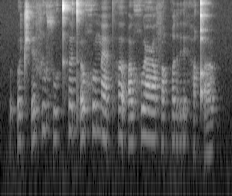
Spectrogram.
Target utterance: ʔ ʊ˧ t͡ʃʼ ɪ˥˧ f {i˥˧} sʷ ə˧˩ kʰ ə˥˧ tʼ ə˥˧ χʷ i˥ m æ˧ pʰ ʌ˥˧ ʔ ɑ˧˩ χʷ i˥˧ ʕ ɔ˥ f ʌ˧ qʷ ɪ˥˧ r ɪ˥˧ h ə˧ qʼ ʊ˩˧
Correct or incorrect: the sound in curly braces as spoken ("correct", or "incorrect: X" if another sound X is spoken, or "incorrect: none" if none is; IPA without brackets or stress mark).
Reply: incorrect: i˥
